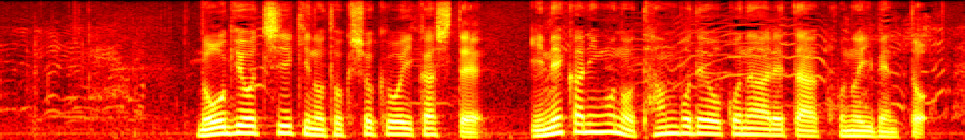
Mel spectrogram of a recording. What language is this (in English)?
Japanese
